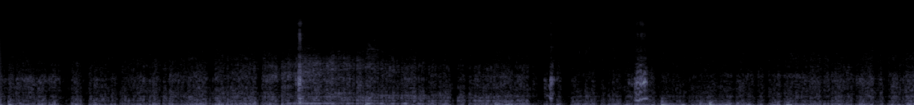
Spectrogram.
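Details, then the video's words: Pet Chihuahua named Jiji snoring quietly: soft, low rumbling breaths run throughout, with brief louder snorting puffs near four, seven and eight and a half seconds over a faint steady background hum. "チワワ 愛犬 jiji いびき"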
